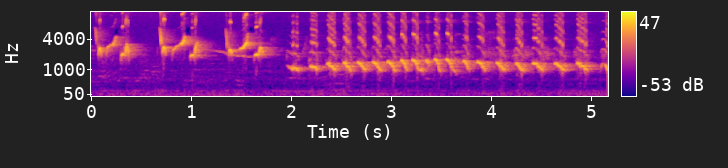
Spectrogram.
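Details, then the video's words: Lure song of a white-rumped shama for drawing out another bird's singing: three looping whistled flourishes, then a long even rattle of rapid repeated notes, about five each second. "bikin MURAI BATU jadi NYAUT GACOR BONGKAR MATERI TEMBAKAN ¦ PANCINGAN MURAI ¦ SHAMA BIRD"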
